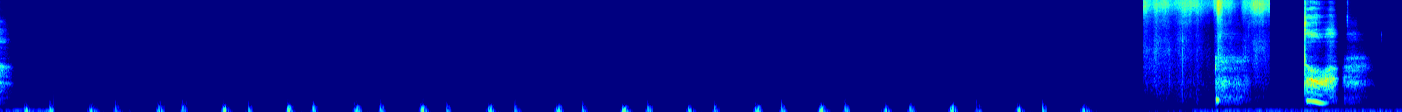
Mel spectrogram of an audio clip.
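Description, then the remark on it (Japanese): A muffled heartbeat thumps low and steady at a fairly quick pace, pounding from excitement, for over a dozen seconds, then stops and a soft breathy sigh follows. “そりゃドキドキするでしょ。こんなに近くに君がいるんだよ。ドキドキしないわけないじゃん、バカ。”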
